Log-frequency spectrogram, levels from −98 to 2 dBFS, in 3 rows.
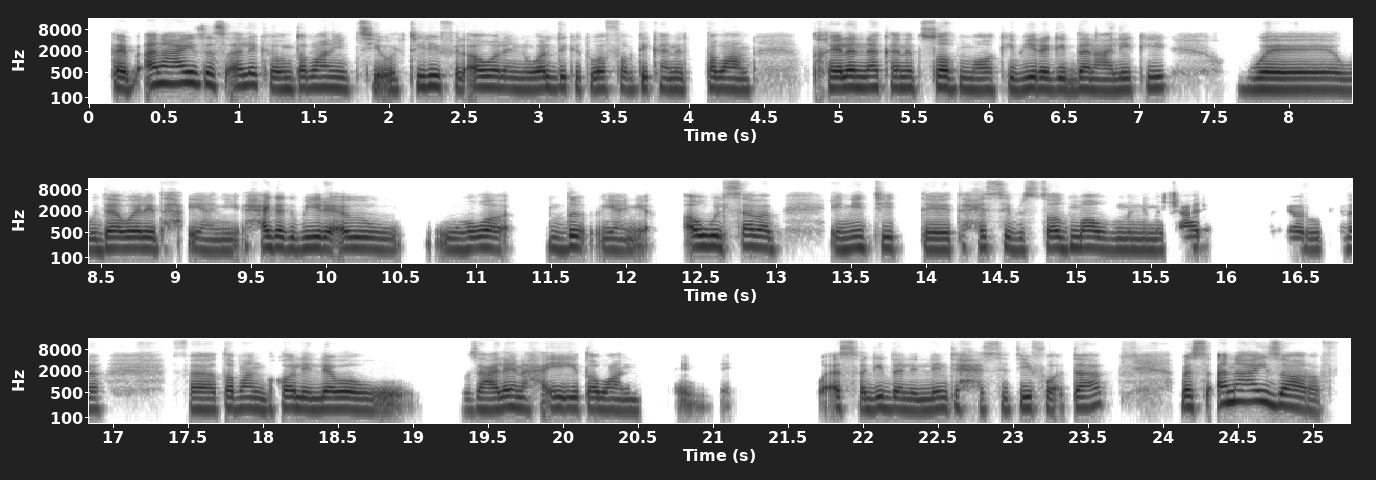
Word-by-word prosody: طيب، 180 -2 +4
أنا 240 +2 +6
عايزة 255 0 +5
أسألِك 220 -2 0
هو 180 0 +2
طبعًا 190 0 0
أنتِ 180 0 -7
قُلتِ 170 +4 -4
لي 210 +1 +4
في 205 - -14
الأول 195 -1 +4
إن 180 -2 -3
والدِك 185 +1 +1
اتوفّى، 180 0 -2
ودي 180 +1 -3
كانت 175 -1 -5
طبعًا 180 -2 0 0.4
متخيّلة 190 +1 +6
إنها 195 0 +3
كانت 190 -1 -2
صدمة 180 -3 +2
كبيرة 180 +1 +2
جدًا 175 0 0
عليكِ 175 +4 -2 0.5
و 175 +1 +4 0.5
وده 165 +3 +1
والد 185 -1 +4
ح - - -10
يعني 160 -1 -5
حاجة 195 +1 +2
كبيرة 185 0 +2
أوي 185 +1 +2
و 175 -2 -3 0.3
وهو 180 +3 0 0.3
ض 190 +2 0
يعني 170 -1 -7 0.3
أول 205 0 +5
سبب 200 -4 0 0.4
إن 175 +1 -2
أنتِ 195 0 -4
ت 185 -1 -7 0.2
تحسّي 190 0 -6
بالصدمة، 190 +3 0
ومن 170 -2 -3
المشاعر 170 +4 -3 0.5
تتغيّر 180 -11 -6
وكده، 180 +1 -8 0.4
فطبعًا- 175 +2 -2
البقاء 185 +3 0
لله- 180 0 +2
و 180 -2 +5
و 165 - -6 0.3
وزعلانة 175 +3 +1
حقيقي 185 +1 -2
طبعًا 170 -3 -2 0.3
إن 230 -5 -12 0.8
وآسفة 170 - -3
جدًا 180 0 0
للي 165 +1 -1
أنتِ 185 - -4
حسّتيه 175 +2 -5
في 185 -1 -7
وقتها. 195 +7 -2 0.5
بس 200 -1 +1
أنا 275 +3 +4
عايزة 285 -5 +2
أعرف 175 -7 -1
185 Hz, 160 wpm, -20 LUFS, 175-195 Hz, 0.8 s, أنا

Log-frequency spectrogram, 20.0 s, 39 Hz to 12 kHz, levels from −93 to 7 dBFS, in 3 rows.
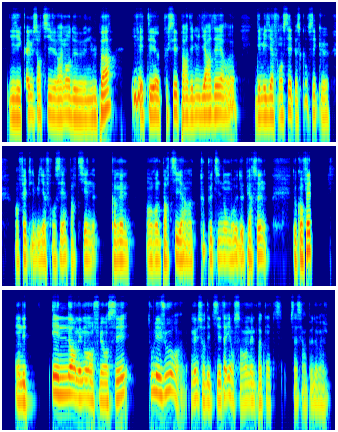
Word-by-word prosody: Il 115 0 +1
est 110 - +3
quand 115 - -1
même 125 - -2
sorti 120 0 -2
vraiment 115 +2 +2
de 115 -1 +2
nulle 110 +1 0
part, 150 - +4 0.3
il 240 +2 +5
a - - +7
été, 120 -1 +4
heu, 115 - +4
poussé 130 +3 0
par 120 -2 0
des 115 +1 +1
milliardaires, 125 +1 +3
heu, - - -3 0.4
des 115 - 0
médias 120 +1 +3
français 120 +4 -2
parce - - -7
qu'on 210 0 -10
sait 130 -5 -6
qu'en 110 -1 -10
fait, 125 +3 -3
les - - -5
médias - - -3
français 115 +1 -6
appartiennent, 120 -1 -6 0.3
quand 120 - -1
même, 115 -2 0 0.4
en 115 - -3
grande 115 0 -2
partie, 120 +2 0
à 125 - +1
un 120 - -5
tout 170 - -9
petit 130 -5 -4
nombre 125 0 -3
de - - -1
personnes 130 +1 -1 0.5
donc 120 -3 -2
en 125 - +7
fait, 170 +4 +7 0.7
on 130 - -1
est 130 -2 +2 0.4
énormément 165 -4 +6
influencés, 135 - 0 0.4
tous 185 - -6
les 180 -2 +7
jours, 180 -1 -1
même 145 +2 -1
sur 135 -2 -5
des 125 -1 -3
petits 125 +2 -8
détails. 155 +4 0
On 140 - -5
s'en 115 - -11
rend 125 - -5
même 130 -1 -5
pas 125 - -2
compte. 120 -1 -11 0.3
Ça, - - -11
c'est - - -14
un - - -11
peu - - -11
dommage. 115 - -9
125 Hz, 205 wpm, -22 LUFS, 115-140 Hz, 0.7 s, a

